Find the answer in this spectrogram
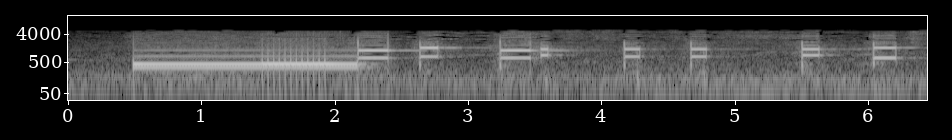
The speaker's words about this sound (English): We just gotta find a payphone, dial the phone number, and when it asks for money, we press the buttons and it pays you to put money in.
